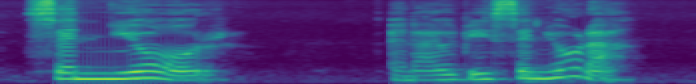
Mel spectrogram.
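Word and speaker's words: señor: the letter n enchiladas makes the same sound as when we say kanyen so this is a word senor and i would be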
